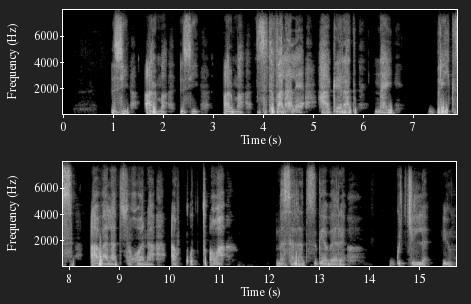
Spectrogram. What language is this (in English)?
Tigrinya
